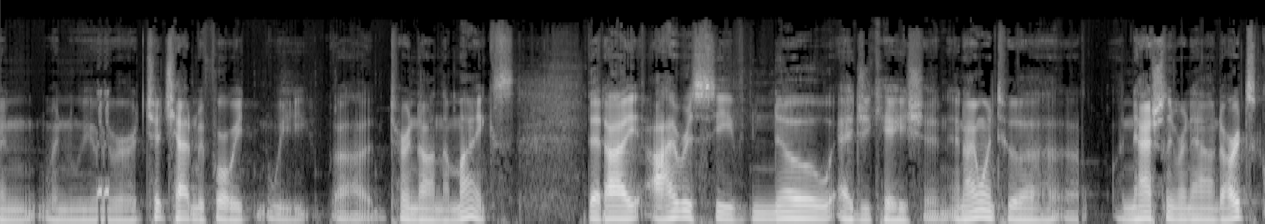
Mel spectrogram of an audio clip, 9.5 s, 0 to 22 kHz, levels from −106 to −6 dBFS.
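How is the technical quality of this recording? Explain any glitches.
One glitch stands out. Between 0.72 and 0.82 s, after "when we" and before "were chit chatting before", repeated frames replay a 52 ms block twice, a length that fits a pair of compressed frames. This is heard as a brief stutter and adds about 0.1 s.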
